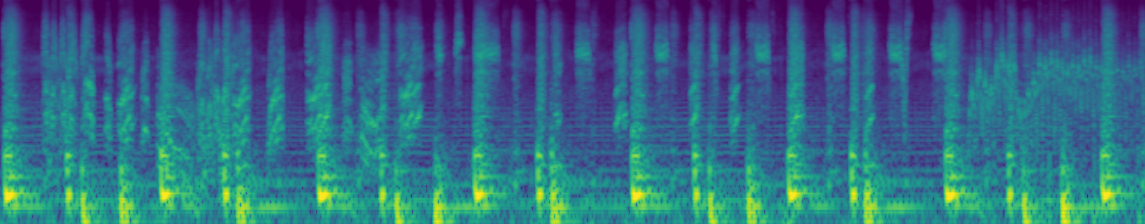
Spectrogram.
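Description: Vinyl scratching on a Technics turntable: the record is pushed back and forth under the stylus in quick strokes, chopped by the mixer's crossfader, making short sweeping pitch cuts. Under it runs a hip-hop beat with a deep bass line and evenly paced drum hits.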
